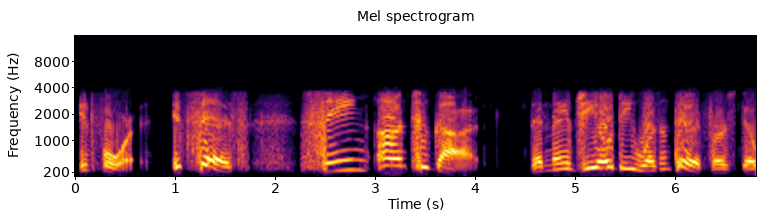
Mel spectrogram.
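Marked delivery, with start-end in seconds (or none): 2.5-4.0 scripture reading. Acted. Reads scripture slowly.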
